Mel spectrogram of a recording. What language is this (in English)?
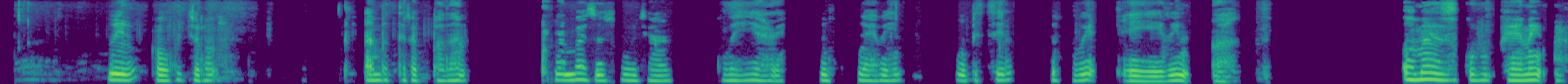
Somali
